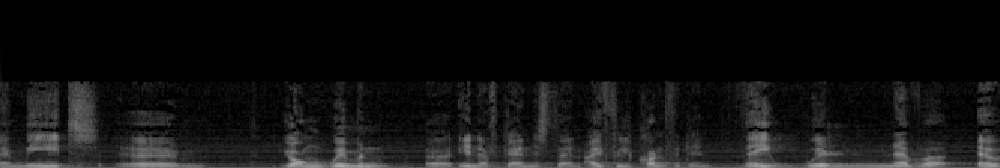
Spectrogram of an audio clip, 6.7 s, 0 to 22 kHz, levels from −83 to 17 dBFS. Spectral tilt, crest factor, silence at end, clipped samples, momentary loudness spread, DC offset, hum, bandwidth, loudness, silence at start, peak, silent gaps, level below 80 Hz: -4.5 dB/octave; 20 dB; 0 s; under 0.1%; 14 LU; under 0.1%; 60 Hz at -50 dBFS; 11.5 kHz; -31 LUFS; 0 s; -10 dBFS; none; -48 dBFS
